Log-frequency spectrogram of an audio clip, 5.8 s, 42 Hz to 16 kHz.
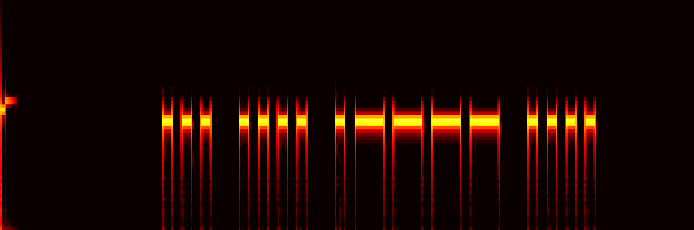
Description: Morse code, heard as a keyed tone, about 15 wpm, 700 Hz. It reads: SH1H
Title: Four Challenging Letter-Number Combinations 15wpm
